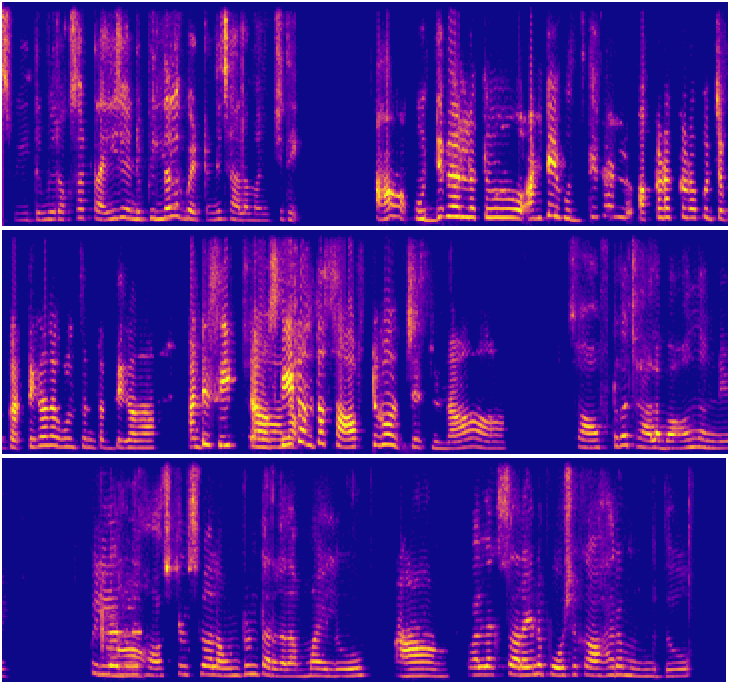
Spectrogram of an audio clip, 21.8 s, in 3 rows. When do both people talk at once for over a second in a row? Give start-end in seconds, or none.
none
